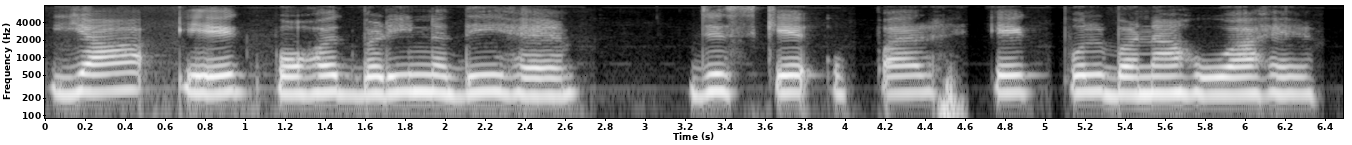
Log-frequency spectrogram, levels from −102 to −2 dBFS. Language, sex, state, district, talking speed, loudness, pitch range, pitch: Hindi, female, Uttar Pradesh, Lucknow, 120 wpm, -14 LUFS, 235-250 Hz, 245 Hz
